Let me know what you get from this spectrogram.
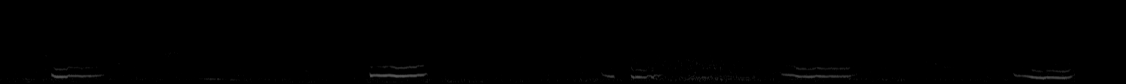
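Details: Female house cat fast asleep, giving five faint, short, mid-pitched squeaky chirps about every two to three seconds over a quiet room hiss.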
